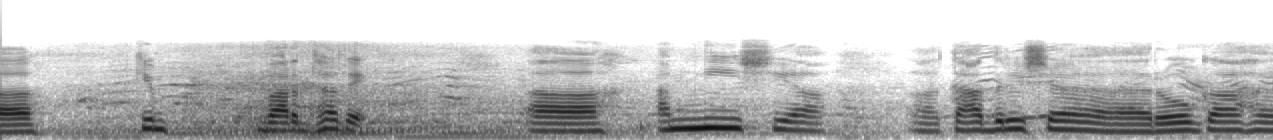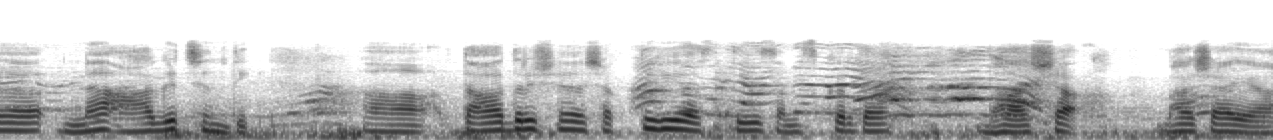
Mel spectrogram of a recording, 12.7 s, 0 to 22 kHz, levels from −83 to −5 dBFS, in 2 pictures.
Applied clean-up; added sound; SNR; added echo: none; none; none; none.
